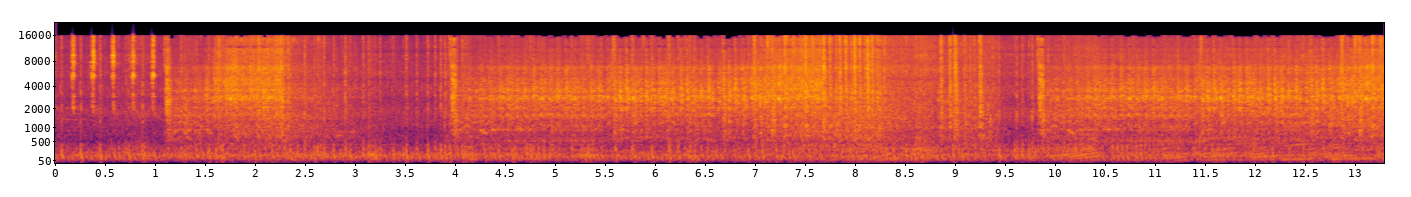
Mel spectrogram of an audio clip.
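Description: Trial motorcycle engines running on the course, with short throttle blips that rise in pitch about eight to ten seconds in.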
